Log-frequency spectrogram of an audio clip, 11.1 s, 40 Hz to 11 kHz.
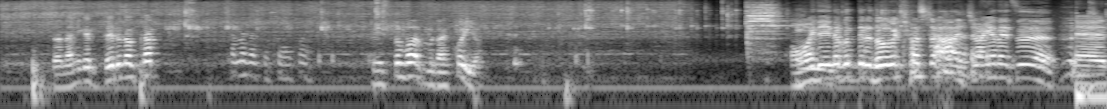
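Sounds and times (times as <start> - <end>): rapid clicking of spinning wheel: 1.6 - 7.4
short bright ringing: 7.4 - 8.0.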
